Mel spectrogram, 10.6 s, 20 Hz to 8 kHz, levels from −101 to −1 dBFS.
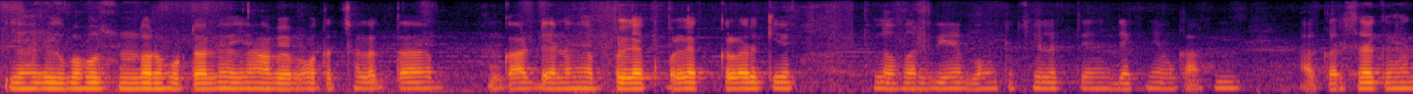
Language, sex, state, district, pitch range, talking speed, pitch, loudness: Hindi, male, Bihar, Araria, 140-145 Hz, 175 wpm, 140 Hz, -31 LUFS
